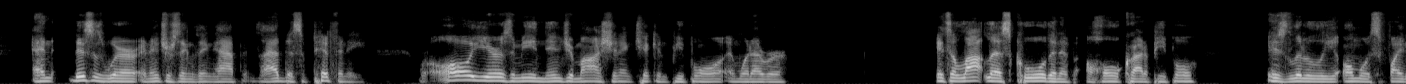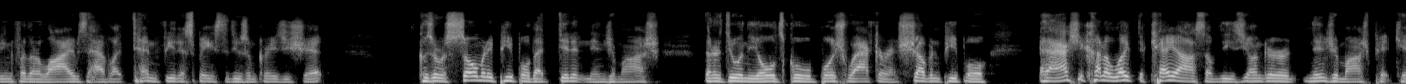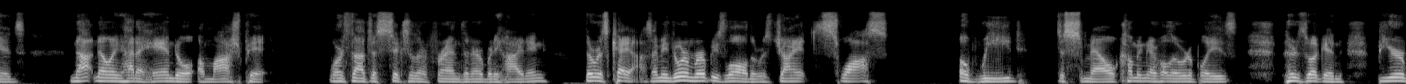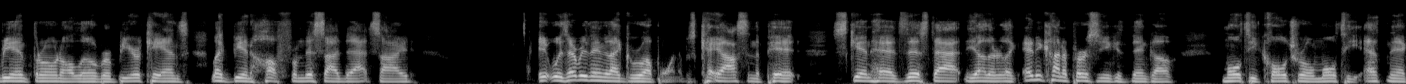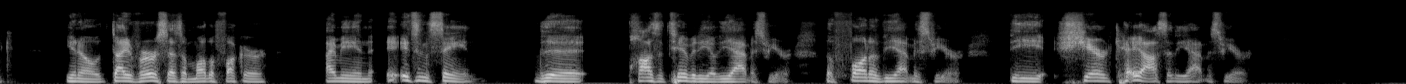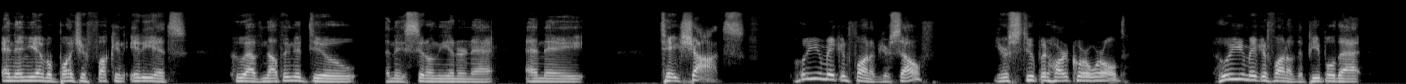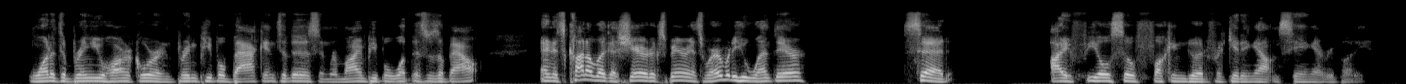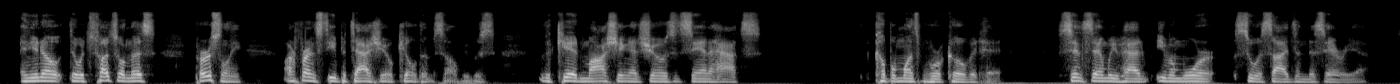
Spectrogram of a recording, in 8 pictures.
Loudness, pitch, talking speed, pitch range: -21 LUFS, 140 Hz, 175 wpm, 130-155 Hz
